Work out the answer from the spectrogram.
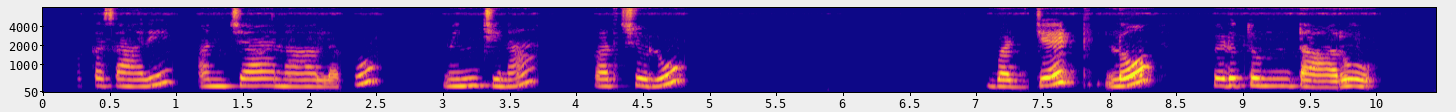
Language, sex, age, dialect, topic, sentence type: Telugu, female, 18-24, Southern, banking, statement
